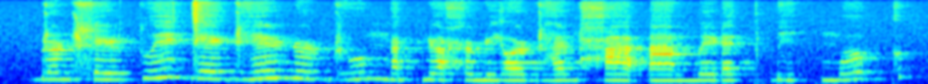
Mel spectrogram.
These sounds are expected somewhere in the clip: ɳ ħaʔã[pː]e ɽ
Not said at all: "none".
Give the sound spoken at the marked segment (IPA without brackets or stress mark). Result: m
